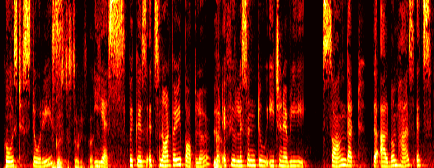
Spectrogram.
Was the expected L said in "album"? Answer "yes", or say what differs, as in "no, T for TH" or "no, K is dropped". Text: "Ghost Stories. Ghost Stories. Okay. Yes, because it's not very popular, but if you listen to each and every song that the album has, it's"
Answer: yes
